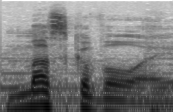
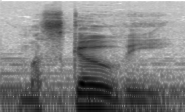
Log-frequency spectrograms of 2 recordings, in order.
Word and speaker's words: Muscovy: That's a Muscovy or Muscovy, however you want to pronounce it.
